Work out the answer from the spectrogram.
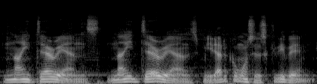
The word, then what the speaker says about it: cnidarians: Cnidarians. Mirad cómo se escribe. Esta C no suena y se dice cnidarians.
